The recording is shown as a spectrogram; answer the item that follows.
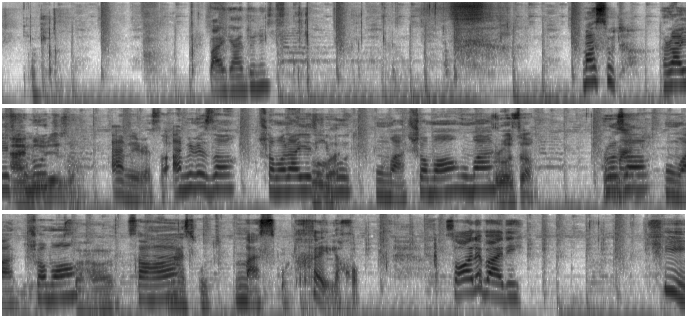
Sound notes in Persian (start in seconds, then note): none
